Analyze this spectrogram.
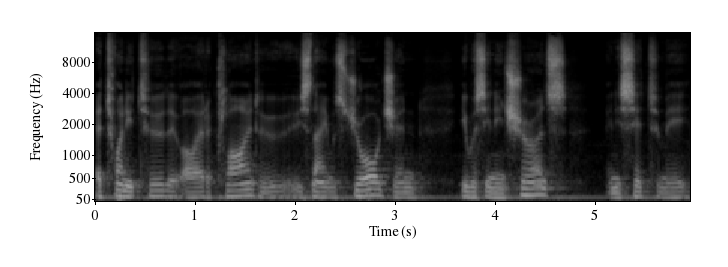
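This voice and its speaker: Recorded very cleanly against a silent background, a man with a fairly low pitch speaks at a moderate pace in a bright, sharp tone with fairly even intonation. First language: not English. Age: 70s. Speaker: property investor, former hairdresser. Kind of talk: interview.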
